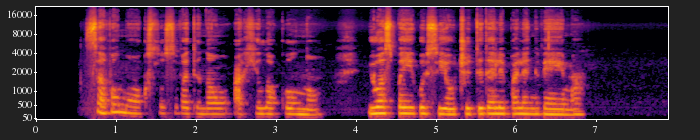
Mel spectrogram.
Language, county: Lithuanian, Kaunas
